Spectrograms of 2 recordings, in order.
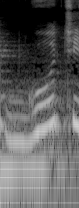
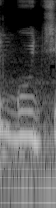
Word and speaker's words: Gucci: para quem não sabe não é Guti de Gude ego se escreve Gucci mas se fala gut gut gut Olha a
